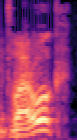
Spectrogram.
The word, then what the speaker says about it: творог: Эксперты Росконтроля проверили 9% творог, который, кстати, знаешь, что творог и творог, это же слова-варианты, они тебе очень нравятся.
